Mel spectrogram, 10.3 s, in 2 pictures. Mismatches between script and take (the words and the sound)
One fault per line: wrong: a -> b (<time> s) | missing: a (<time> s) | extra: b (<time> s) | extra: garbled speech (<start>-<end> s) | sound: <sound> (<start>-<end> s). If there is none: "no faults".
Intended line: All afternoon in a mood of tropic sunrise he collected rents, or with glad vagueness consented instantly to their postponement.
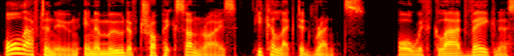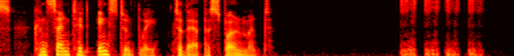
sound: laugh (9.1-10.0 s)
